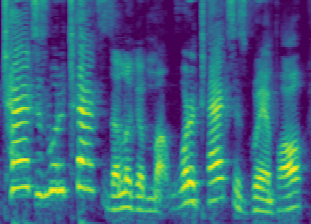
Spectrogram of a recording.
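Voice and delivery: very high, squeaky disbelief; baffled kid. Retold or imitated. Kid asking grandpa about taxes, very high baffled squeak. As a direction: squeak it like you never heard the word.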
